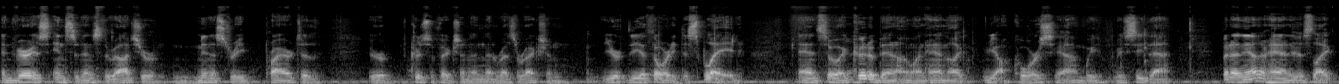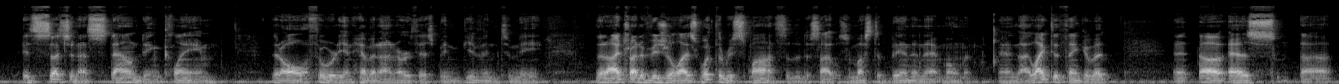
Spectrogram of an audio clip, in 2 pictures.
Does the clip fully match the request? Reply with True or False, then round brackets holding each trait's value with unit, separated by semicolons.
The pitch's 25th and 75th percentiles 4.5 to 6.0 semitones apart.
True (4.8 semitones)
